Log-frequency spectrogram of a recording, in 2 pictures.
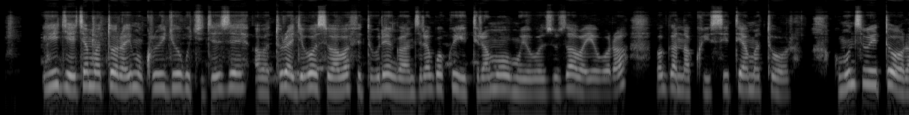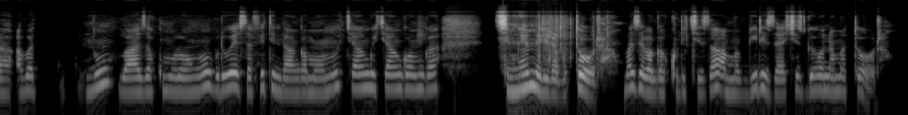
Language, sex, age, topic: Kinyarwanda, female, 25-35, education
